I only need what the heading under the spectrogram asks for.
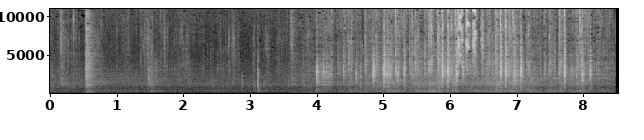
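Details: A mother degu, a female estimated at 4 years old, gives rapid, high, clicking chirps that build into a dense chatter.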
